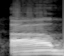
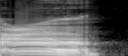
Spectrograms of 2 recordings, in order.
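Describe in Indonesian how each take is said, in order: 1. Vokal dimulai dengan hentian glotis yang ringan. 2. Vokal dimulai dengan tekanan tenggorokan yang kuat. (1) "ini hamzah a, bacaannya a" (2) "bukan a"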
